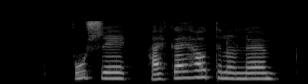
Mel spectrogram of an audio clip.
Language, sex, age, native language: Icelandic, female, 11, Icelandic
